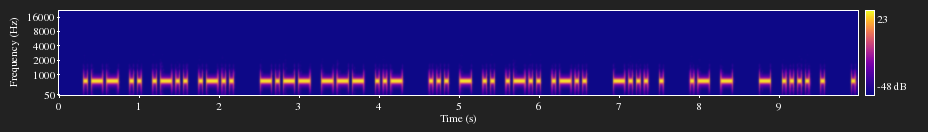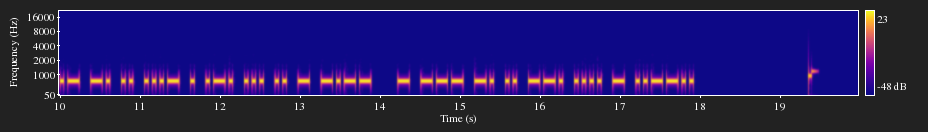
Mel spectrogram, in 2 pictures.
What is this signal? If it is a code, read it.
Morse code, heard as a keyed tone, about 25 wpm, 700 Hz. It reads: WILL YOU STILL BE AT THE UNIVERSITY TONIGHT?
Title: Sentences from Top 1000 Words - Review Part 5 - 25wpm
